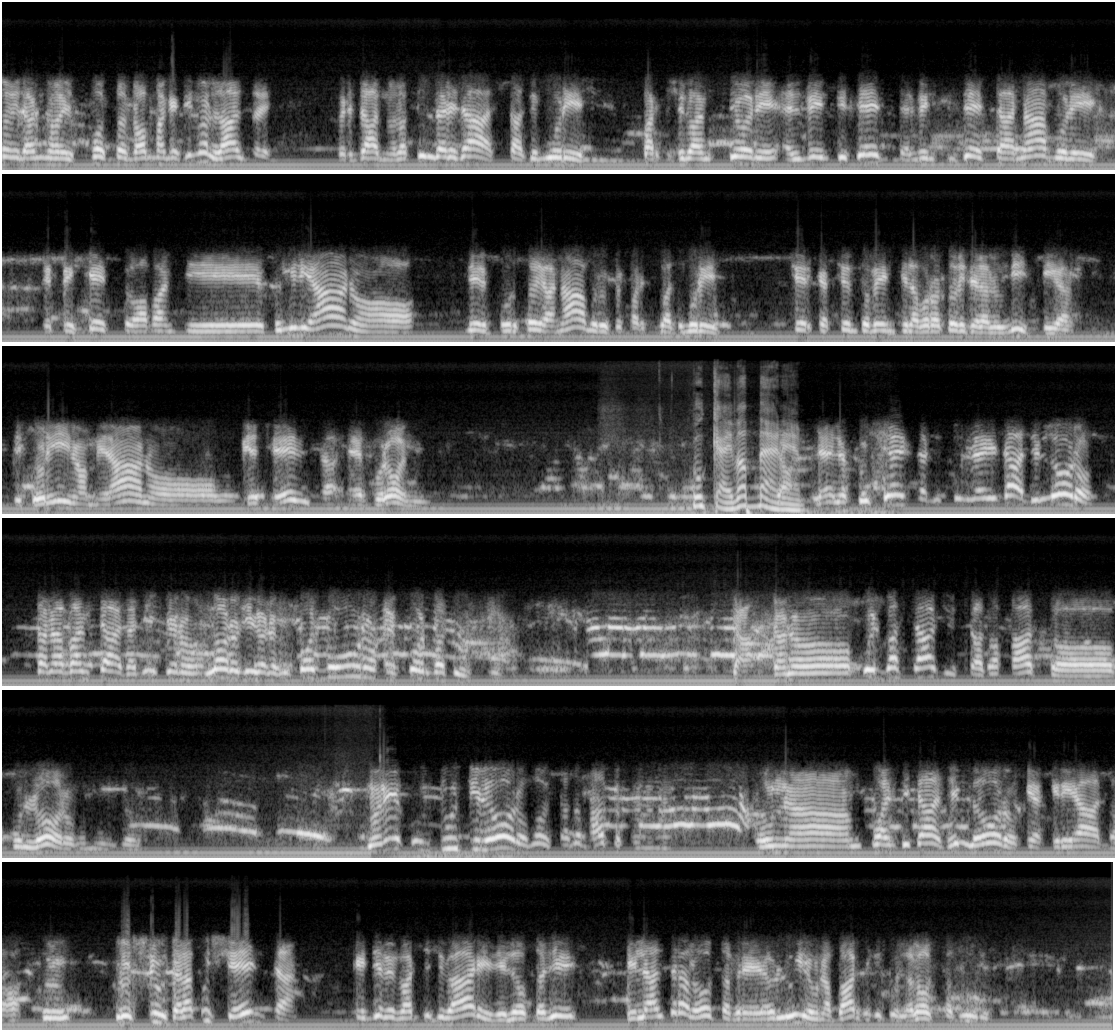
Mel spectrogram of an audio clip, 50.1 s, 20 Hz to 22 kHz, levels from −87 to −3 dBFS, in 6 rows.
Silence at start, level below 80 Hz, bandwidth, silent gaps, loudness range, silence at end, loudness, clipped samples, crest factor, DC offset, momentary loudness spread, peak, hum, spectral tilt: 0 s; -36 dBFS; 14.5 kHz; none; 3 LU; 0 s; -18 LUFS; under 0.1%; 12 dB; 0.3%; 12 LU; -6 dBFS; none; -7 dB/octave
